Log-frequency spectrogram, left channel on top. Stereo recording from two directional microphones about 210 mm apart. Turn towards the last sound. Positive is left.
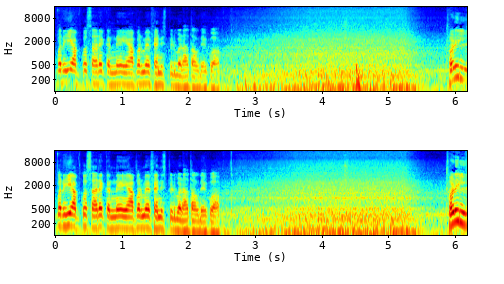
turn(degrees=-55)  # may be behind; listen again after turning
